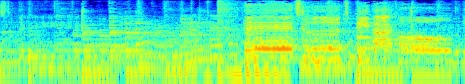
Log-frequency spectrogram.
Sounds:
music, christmas music

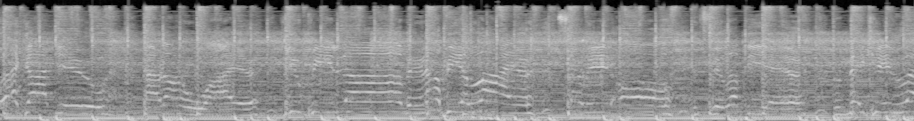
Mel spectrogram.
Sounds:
music

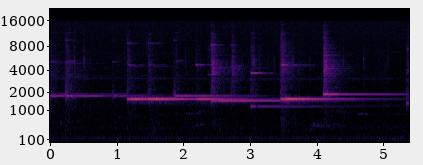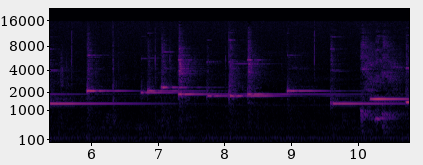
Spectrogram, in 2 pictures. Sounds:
musical instrument, music

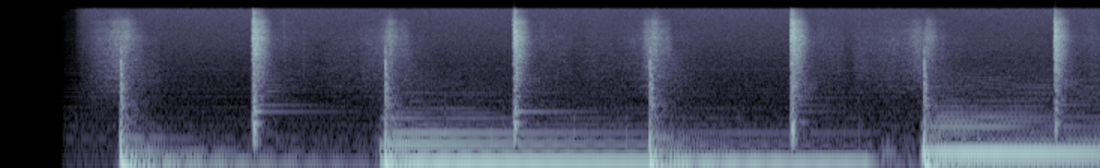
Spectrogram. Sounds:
music

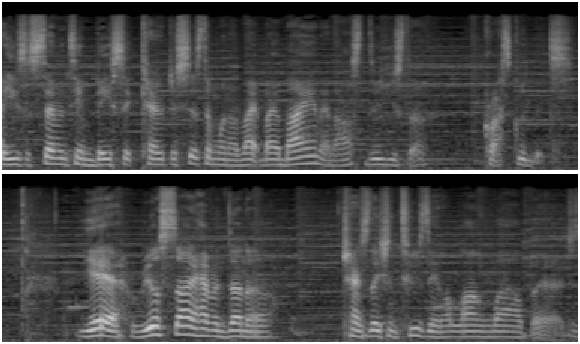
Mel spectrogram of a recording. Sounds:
music, speech

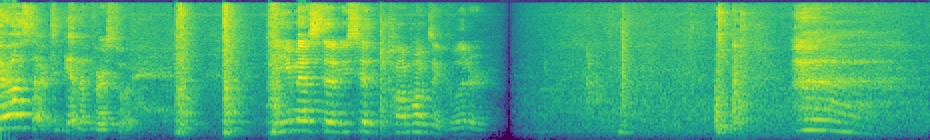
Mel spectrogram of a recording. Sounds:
speech

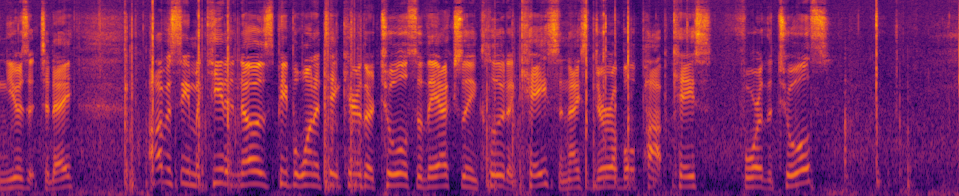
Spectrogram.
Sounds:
speech

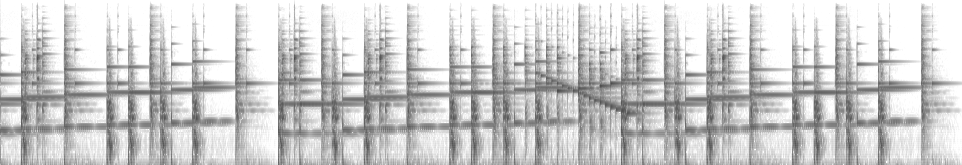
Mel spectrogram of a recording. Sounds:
music, chink

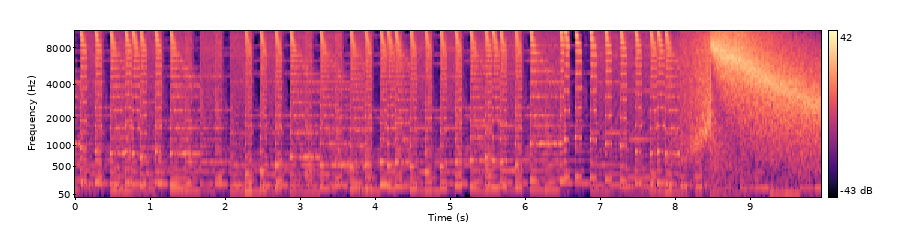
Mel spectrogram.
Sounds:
music, electronic music

